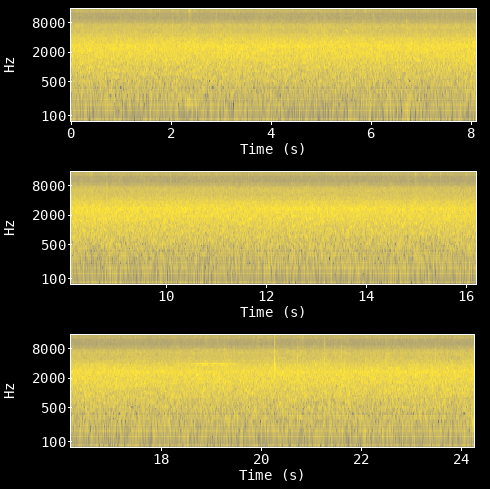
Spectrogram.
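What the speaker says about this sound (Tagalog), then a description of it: "Lakas kaya ng ulan." Heavy rain pours steadily and evenly, a dense unbroken hiss that holds at the same loudness from start to finish with no voices.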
